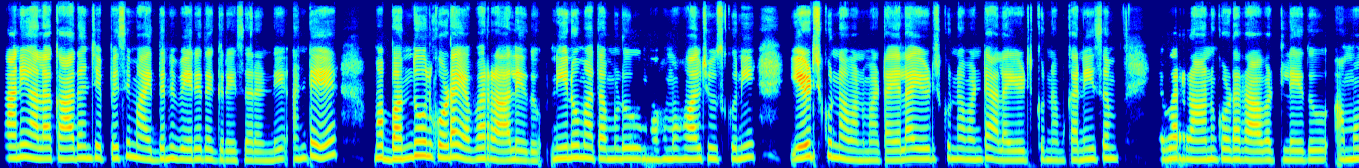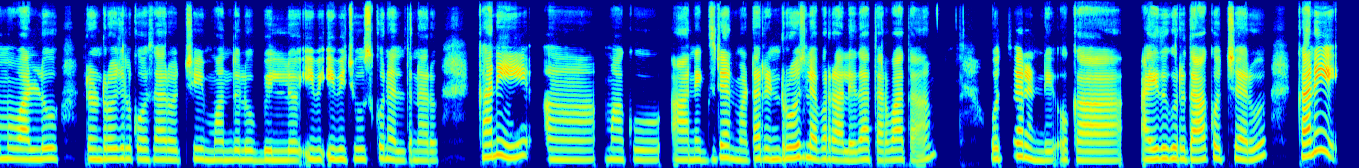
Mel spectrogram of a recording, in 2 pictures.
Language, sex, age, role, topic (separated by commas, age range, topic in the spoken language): Telugu, female, 20-24, guest, మీ మద్దతు వలయం గురించి చెప్పగలరా?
